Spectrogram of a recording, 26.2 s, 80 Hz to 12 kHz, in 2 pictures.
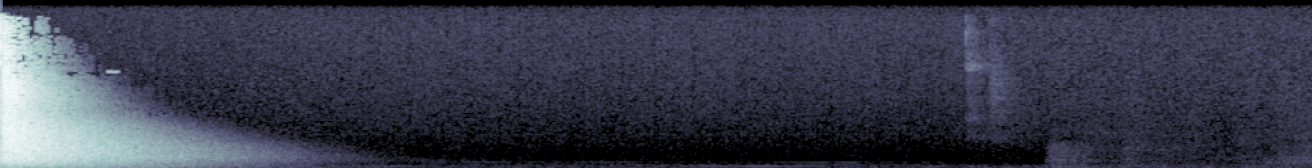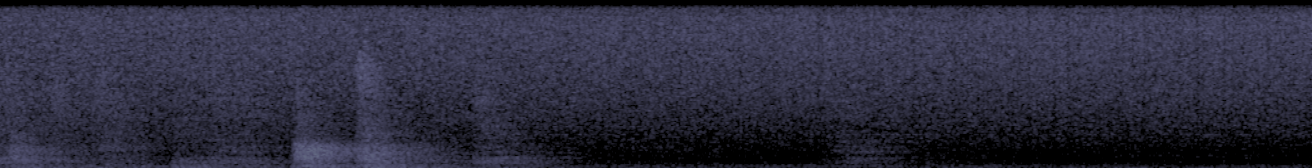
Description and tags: Spinnerij TDG tower mid cm2-02
Tower IR halfway. Recorded with LineAudio CM2s. ORTF Setup.
convolution, reverb, impulse-response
